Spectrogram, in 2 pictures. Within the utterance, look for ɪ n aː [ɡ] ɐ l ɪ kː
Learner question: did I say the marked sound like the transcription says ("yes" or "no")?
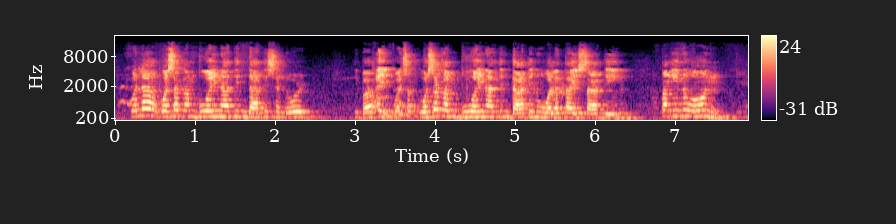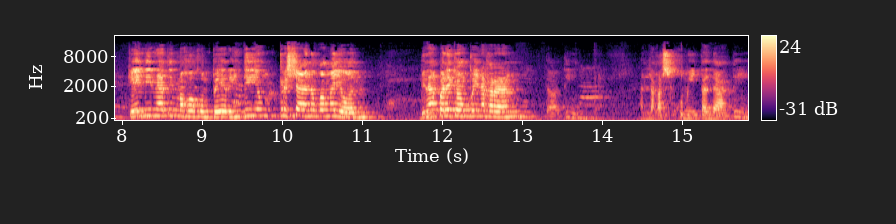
no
